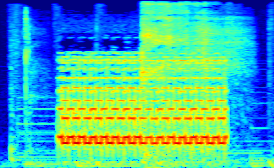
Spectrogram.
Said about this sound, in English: One hand behind your back, one on the buzzer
